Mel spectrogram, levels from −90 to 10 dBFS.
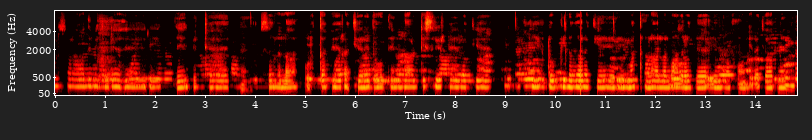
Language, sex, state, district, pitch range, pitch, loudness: Rajasthani, female, Rajasthan, Nagaur, 195-210 Hz, 200 Hz, -33 LUFS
